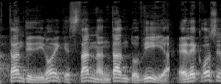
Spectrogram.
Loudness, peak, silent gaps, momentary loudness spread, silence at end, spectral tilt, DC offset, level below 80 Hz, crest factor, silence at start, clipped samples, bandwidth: -18 LUFS; 0 dBFS; none; 3 LU; 0 s; -4.5 dB/octave; under 0.1%; -58 dBFS; 18 dB; 0 s; under 0.1%; over 20 kHz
